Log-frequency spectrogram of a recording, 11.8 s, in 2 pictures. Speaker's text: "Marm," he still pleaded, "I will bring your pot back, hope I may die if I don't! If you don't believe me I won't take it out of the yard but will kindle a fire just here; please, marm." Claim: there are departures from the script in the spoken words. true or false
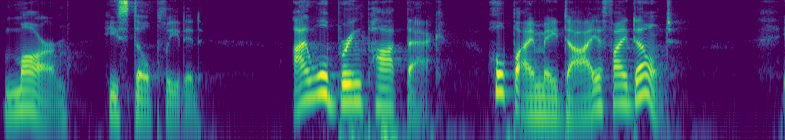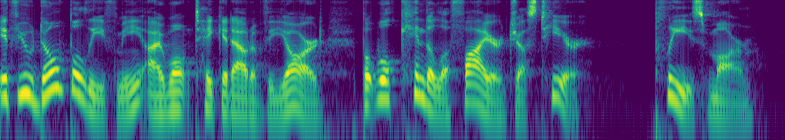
true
